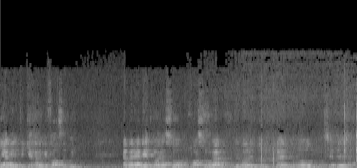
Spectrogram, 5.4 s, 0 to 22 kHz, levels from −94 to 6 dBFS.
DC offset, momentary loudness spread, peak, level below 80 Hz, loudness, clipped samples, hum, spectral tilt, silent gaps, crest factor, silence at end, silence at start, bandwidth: under 0.1%; 10 LU; -12 dBFS; -76 dBFS; -31 LUFS; under 0.1%; none; -3.5 dB/octave; none; 20 dB; 0 s; 0 s; 15.5 kHz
